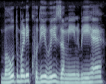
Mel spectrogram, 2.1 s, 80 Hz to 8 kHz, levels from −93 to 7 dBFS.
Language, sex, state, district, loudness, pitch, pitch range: Hindi, male, Uttar Pradesh, Shamli, -14 LUFS, 165 Hz, 150-180 Hz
